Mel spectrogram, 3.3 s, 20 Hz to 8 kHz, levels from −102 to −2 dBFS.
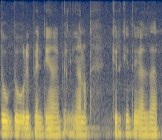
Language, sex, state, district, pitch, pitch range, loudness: Chakma, male, Tripura, Unakoti, 100 Hz, 95-105 Hz, -17 LUFS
